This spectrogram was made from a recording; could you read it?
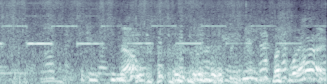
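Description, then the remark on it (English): A small handheld radiation meter, held next to the rusted metal of a tank during a tour at Chernobyl, emits a steady series of short, high electronic beeps at an even rhythm, continuing under a man's voice speaking. “The constant beeping of …'s radiation meter during the tour is a constant reminder of Chernobyl's toxic legacy”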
